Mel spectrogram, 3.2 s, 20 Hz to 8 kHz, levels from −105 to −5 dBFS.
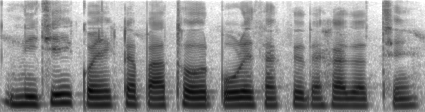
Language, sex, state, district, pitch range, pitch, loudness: Bengali, male, West Bengal, Alipurduar, 140-155 Hz, 145 Hz, -16 LUFS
